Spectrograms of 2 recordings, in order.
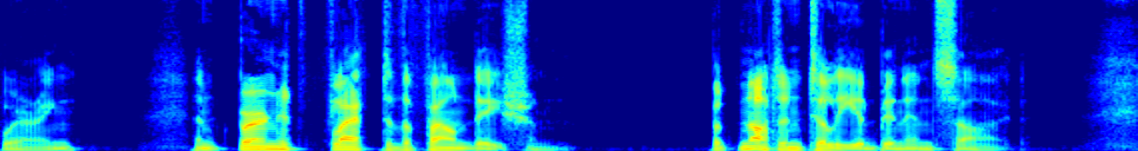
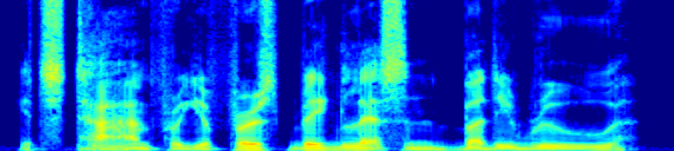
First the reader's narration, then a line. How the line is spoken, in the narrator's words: Stark murmured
